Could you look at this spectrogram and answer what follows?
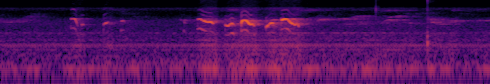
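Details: Javan white-eye in thin chirping song: a few scattered faint high notes, then a burst of about five quick, twisting, sharp high notes before fading, over constant low background hum.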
